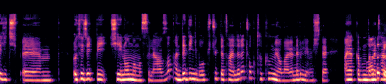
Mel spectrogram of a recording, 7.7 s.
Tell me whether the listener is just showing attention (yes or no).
yes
